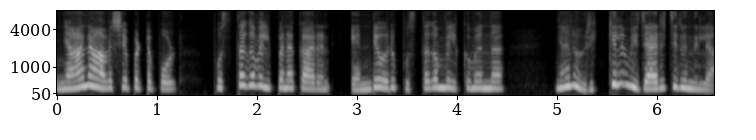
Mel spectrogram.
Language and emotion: Malayalam, surprised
